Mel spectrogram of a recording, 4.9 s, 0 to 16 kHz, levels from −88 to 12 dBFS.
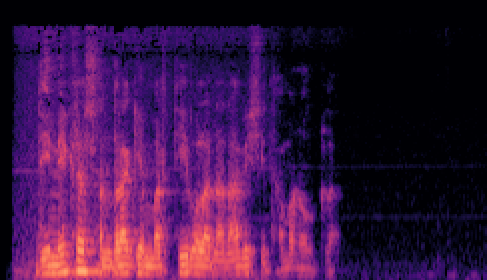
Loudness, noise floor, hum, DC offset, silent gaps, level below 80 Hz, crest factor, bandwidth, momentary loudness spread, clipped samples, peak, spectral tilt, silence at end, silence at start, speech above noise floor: -16 LUFS; -67 dBFS; none; under 0.1%; none; -44 dBFS; 18 dB; 11.5 kHz; 17 LU; under 0.1%; 0 dBFS; -7.5 dB/octave; 1.55 s; 0.35 s; 51 dB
